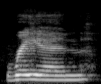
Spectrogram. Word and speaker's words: Raewyn: to have to discuss Raywin Connell, sorry. Raywin, her name is spelled really, or his name, whatever, is spelled really funny. It's like Raewyn, so Raywin Connell.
